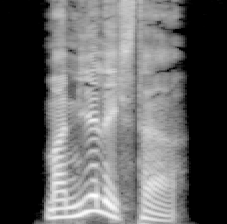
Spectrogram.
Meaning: inflection of manierlich: 1. strong/mixed nominative masculine singular superlative degree 2. strong genitive/dative feminine singular superlative degree 3. strong genitive plural superlative degree
- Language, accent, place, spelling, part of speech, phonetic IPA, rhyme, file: German, Germany, Berlin, manierlichster, adjective, [maˈniːɐ̯lɪçstɐ], -iːɐ̯lɪçstɐ, De-manierlichster.ogg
